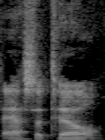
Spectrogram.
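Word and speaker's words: acetal: methyl ethylene which usually people just call it a Satele spelled AC et al pronounced asset l and it's a trade name is Delrin you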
